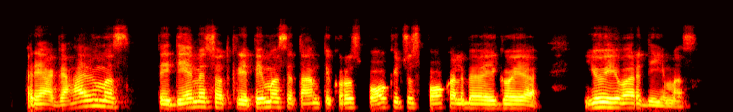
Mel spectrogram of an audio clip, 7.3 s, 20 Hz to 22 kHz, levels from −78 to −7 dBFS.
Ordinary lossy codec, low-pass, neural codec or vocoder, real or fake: Opus, 16 kbps; 14.4 kHz; none; real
